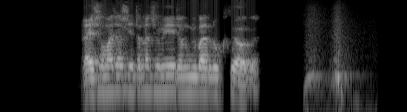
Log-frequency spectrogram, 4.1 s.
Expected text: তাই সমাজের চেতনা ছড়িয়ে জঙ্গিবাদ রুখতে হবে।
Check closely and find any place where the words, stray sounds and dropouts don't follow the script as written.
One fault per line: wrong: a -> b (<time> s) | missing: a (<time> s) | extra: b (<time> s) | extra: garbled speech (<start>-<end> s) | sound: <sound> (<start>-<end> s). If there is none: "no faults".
sound: whoosh (3.0-3.8 s)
